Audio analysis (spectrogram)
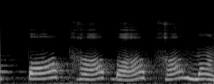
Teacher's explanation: Then आता है ओष्ठ्य वर्ग, जो प फ ब फ म में आता है, तो उसको प वर्ग भी कहते हैं, ओष्ठ्य वर्ग भी कहते हैं। जब ये 5 लेटर को हम प्रोनाउंसिएशन करते हैं तब हमारा जो 2 लिप्स हैं वो टच करते हैं एक दूसरे को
